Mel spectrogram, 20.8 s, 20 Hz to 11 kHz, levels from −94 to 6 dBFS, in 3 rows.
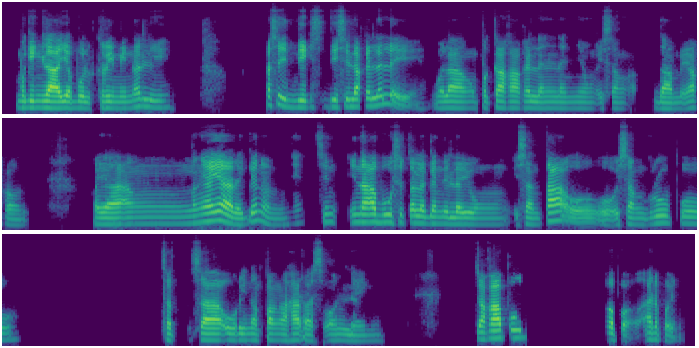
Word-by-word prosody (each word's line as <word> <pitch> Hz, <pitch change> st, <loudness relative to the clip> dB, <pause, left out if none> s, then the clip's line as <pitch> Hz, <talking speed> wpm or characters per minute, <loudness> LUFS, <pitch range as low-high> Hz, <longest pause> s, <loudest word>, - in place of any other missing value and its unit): maging 150 Hz, 0 st, +1 dB
liable 145 Hz, -1 st, +8 dB
criminally 155 Hz, +2 st, -4 dB, 0.9 s
kasi -, -, 0 dB
hindiks 160 Hz, +1 st, -1 dB
hindi 165 Hz, 0 st, -3 dB
sila 175 Hz, 0 st, +2 dB
kilala 210 Hz, +5 st, -1 dB
eh. 125 Hz, -, -10 dB
Walang 145 Hz, -1 st, -2 dB
pagkakakilanlan 140 Hz, -1 st, -3 dB
iyong 135 Hz, -1 st, -14 dB
isang 135 Hz, -1 st, -13 dB, 0.2 s
dummy 135 Hz, -1 st, -3 dB
account. 130 Hz, -4 st, -8 dB, 0.6 s
Kaya 140 Hz, 0 st, +1 dB
ang 145 Hz, 0 st, -11 dB, 0.5 s
nangyayari 190 Hz, -6 st, +6 dB
ganoon. 140 Hz, -11 st, -6 dB
In 165 Hz, +2 st, -21 dB
sin 190 Hz, 0 st, -13 dB
inaabuso 185 Hz, 0 st, +2 dB
talaga 160 Hz, -2 st, -1 dB
nila 145 Hz, -1 st, -1 dB
iyong 135 Hz, -1 st, -8 dB
isang 140 Hz, -2 st, -5 dB
tao 215 Hz, +1 st, +6 dB, 0.3 s
o -, -, -7 dB
isang 135 Hz, -1 st, -6 dB
grupo. 155 Hz, -2 st, -8 dB, 1.5 s
Sat -, -, -3 dB, 0.2 s
sa 145 Hz, -1 st, +5 dB
uri 145 Hz, 0 st, -4 dB
ng 140 Hz, -2 st, -7 dB
panghaharass 140 Hz, -2 st, -2 dB
online. 130 Hz, -2 st, -11 dB, 0.9 s
At -, -, -68 dB
saka 180 Hz, +2 st, +8 dB
po 190 Hz, 0 st, -3 dB, 0.8 s
opo, -, -, -4 dB
ano -, -, -3 dB
po -, -, -10 dB
yun? -, -, -31 dB
145 Hz, 125 wpm, -24 LUFS, 140-165 Hz, 1.5 s, liable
